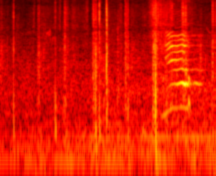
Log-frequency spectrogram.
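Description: Softball infield drill: sharp clicks of footsteps on dirt and a softball popping into a leather glove, then a short high-pitched cry near the end as the throw is made.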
